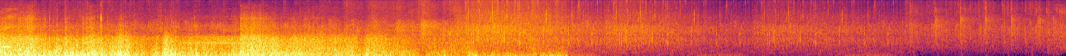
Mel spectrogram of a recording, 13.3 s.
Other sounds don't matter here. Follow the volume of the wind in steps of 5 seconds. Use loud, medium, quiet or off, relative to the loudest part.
loud, quiet, off.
